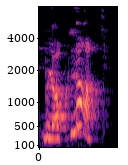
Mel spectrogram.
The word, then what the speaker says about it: block notes: Block notice in realtà viene dal francese block note, ok? Quindi la pronuncia teoricamente alla francese block note, ma noi lo chiamiamo all'italiana block notice, mentre quella variante con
